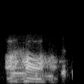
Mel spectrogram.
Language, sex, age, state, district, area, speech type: Urdu, male, 18-30, Uttar Pradesh, Saharanpur, urban, conversation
